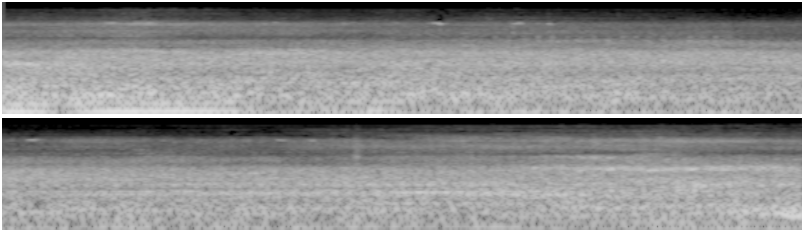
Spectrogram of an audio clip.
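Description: Cars passing on a road, tyre and engine noise. The rumble of one car going by is loudest in the first second and fades away. The road noise then rises again near the end as another car comes by.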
